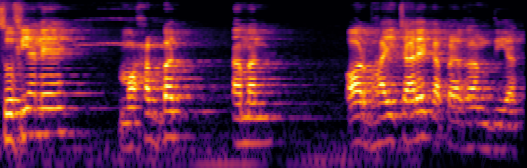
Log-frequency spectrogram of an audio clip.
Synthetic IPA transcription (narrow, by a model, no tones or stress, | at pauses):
suːfʰɪjane | mʊhəbːət̪̚ɐmən | ɔːɾbʱaːit͡ʃaːɾekapɛːɣaːmd̪ijaː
